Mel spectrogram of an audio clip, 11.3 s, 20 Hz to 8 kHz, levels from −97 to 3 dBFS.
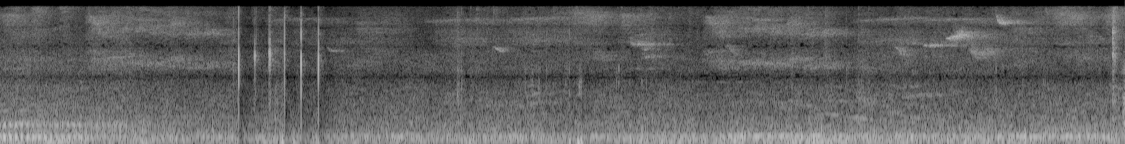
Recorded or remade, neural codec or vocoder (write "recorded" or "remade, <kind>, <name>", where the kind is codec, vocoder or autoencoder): remade, vocoder, BigVGAN v2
